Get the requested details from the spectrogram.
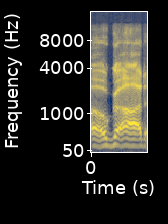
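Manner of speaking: very loud, sudden cry. Retelling a road trip, imitating Brian calling out. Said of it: "I'm doing an impression of Brian".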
